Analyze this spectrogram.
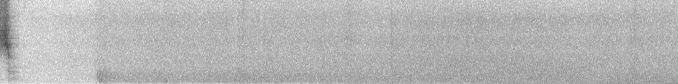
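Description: Sea waves wash gently against the shore.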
